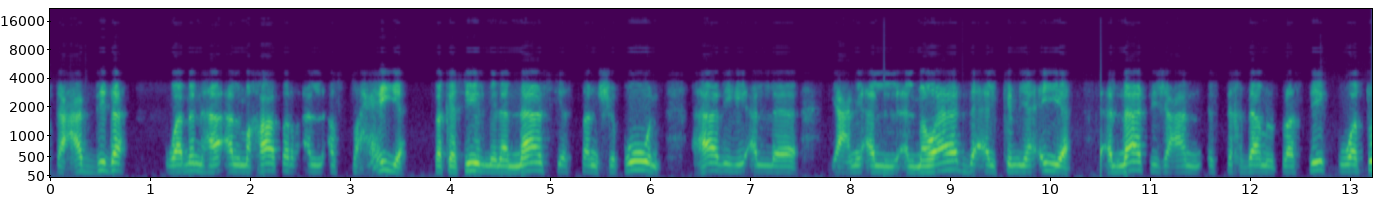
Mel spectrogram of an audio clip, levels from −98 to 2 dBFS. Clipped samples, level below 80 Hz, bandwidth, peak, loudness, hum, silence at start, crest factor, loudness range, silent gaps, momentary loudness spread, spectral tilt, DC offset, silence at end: under 0.1%; -72 dBFS; 5 kHz; -4 dBFS; -24 LUFS; none; 0.1 s; 20 dB; 2 LU; none; 13 LU; -7 dB/octave; under 0.1%; 0 s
